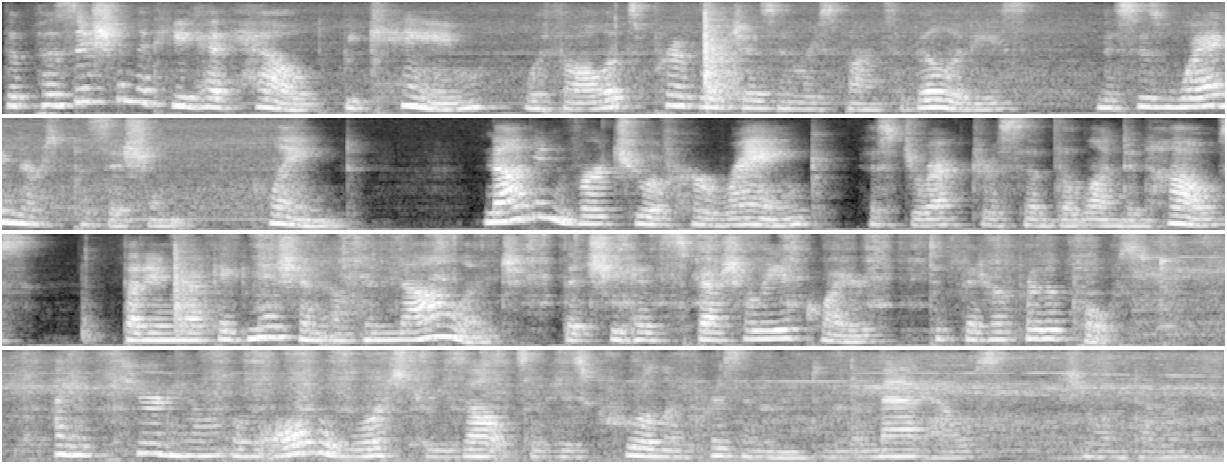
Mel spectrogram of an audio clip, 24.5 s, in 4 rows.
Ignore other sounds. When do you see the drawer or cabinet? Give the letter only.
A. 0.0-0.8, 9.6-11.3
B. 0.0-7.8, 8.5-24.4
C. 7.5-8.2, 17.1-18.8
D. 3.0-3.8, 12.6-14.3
D.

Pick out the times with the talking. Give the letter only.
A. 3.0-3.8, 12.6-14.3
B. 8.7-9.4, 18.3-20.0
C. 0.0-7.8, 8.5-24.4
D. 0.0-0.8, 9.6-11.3
C.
